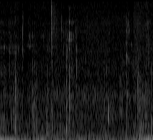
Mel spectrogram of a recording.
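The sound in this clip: Someone chews a crunchy meat-flavoured snack, making a few soft, irregular crunches and bites, very faint and with no talk over them.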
